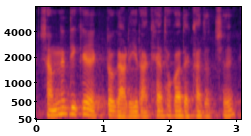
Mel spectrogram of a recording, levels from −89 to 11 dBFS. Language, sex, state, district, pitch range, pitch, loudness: Bengali, male, Assam, Kamrup Metropolitan, 120-135 Hz, 125 Hz, -16 LUFS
